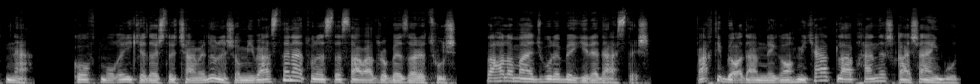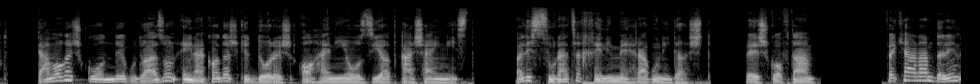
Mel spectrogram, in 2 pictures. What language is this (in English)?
Persian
